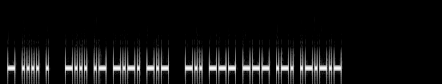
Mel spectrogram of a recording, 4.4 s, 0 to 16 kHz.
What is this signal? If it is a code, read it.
Morse code, heard as a keyed tone, about 49 wpm, 700 Hz. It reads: THE BACK DOOR.
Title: Sentences from Top 300 Words 50wpm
